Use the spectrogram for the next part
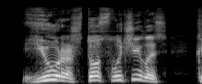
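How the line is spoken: Shouting while running. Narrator (Russian): крикнул он на бегу

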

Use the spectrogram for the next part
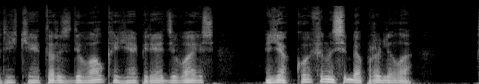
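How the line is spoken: Calm. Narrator (Russian): Я спокойно сказала

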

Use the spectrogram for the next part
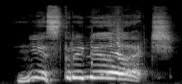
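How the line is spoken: Yelling. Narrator (Russian): заорал он

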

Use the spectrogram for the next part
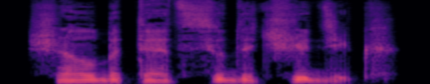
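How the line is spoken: Thug's muttered sneer. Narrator (Russian): процедил один из хулиганов

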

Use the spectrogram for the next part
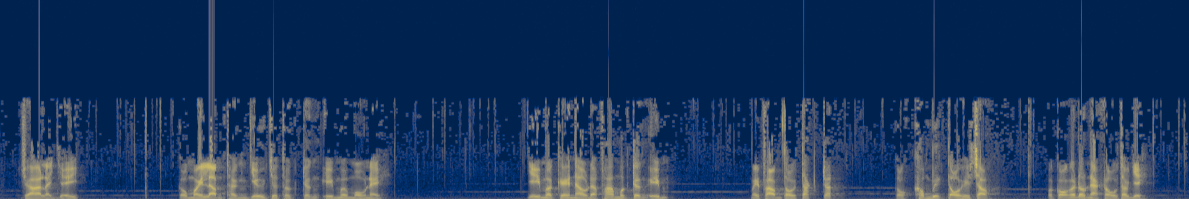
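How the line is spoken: Sudden furious shout. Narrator (Vietnamese): Hạ chợt đổi giọng, quát mắt lửa nhìn thần mà quát lớn

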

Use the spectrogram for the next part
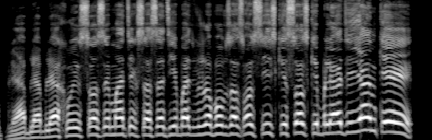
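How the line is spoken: Frantic yelling. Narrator (Russian): Тот несся к ним и вопил

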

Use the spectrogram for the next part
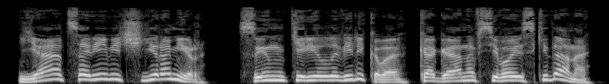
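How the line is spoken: Loud, for all to hear. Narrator (Russian): сказал достаточно громко, чтобы все услышали

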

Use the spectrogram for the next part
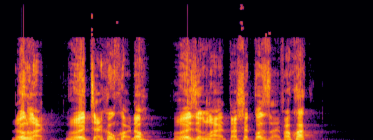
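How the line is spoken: Old man shouting while chasing. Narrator (Vietnamese): lão quái nhân áo đỏ bịt mặt vừa quát

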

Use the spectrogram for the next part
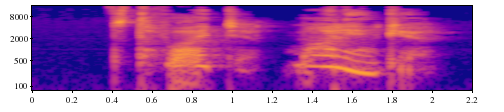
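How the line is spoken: Whispering. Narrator (Russian): шептала она

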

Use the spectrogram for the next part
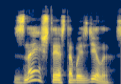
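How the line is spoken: Plain. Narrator (Russian): спросила меня хозяйка

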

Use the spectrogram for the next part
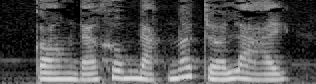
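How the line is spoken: Plain. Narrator (Vietnamese): bà Marilla nói

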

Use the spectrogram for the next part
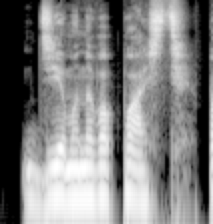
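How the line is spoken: Near growl. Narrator (Russian): почти прорычал Драк

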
